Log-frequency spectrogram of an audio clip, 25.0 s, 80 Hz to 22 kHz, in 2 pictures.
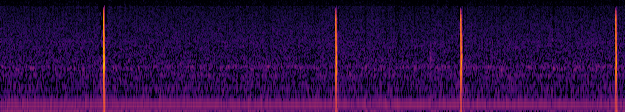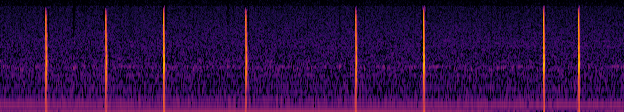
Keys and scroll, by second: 7.8 ctrl+z, 21.9 Down.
